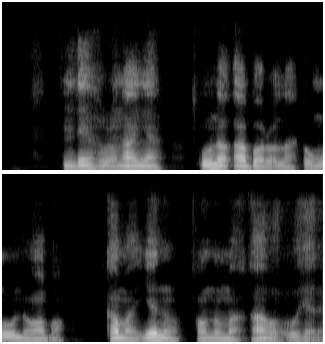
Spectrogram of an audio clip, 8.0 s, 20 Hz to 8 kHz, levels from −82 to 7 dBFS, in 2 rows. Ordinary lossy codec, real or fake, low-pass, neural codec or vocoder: none; fake; 7.2 kHz; codec, 24 kHz, 0.5 kbps, DualCodec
